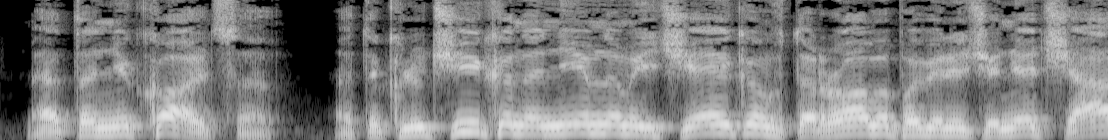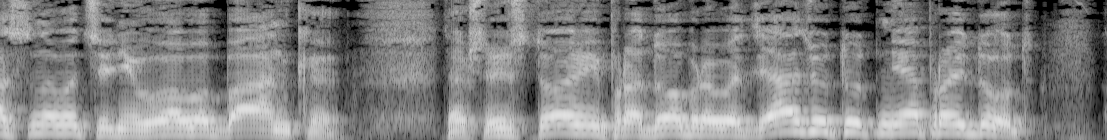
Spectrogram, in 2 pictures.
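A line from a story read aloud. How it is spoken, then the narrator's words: Cold reply. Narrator (Russian): холодно ответил гном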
